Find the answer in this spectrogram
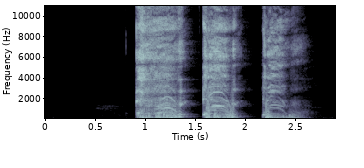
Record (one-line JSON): {"cough_length": "2.9 s", "cough_amplitude": 32768, "cough_signal_mean_std_ratio": 0.49, "survey_phase": "alpha (2021-03-01 to 2021-08-12)", "age": "18-44", "gender": "Male", "wearing_mask": "No", "symptom_diarrhoea": true, "smoker_status": "Never smoked", "respiratory_condition_asthma": true, "respiratory_condition_other": false, "recruitment_source": "REACT", "submission_delay": "1 day", "covid_test_result": "Negative", "covid_test_method": "RT-qPCR"}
